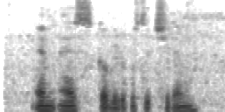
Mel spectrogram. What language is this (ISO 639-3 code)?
ben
